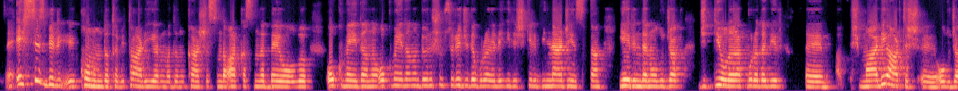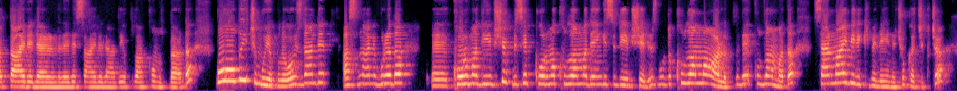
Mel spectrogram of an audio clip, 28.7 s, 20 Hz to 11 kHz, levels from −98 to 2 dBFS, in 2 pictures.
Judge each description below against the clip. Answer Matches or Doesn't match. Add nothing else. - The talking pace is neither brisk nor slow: Doesn't match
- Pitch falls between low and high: Doesn't match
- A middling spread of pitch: Doesn't match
